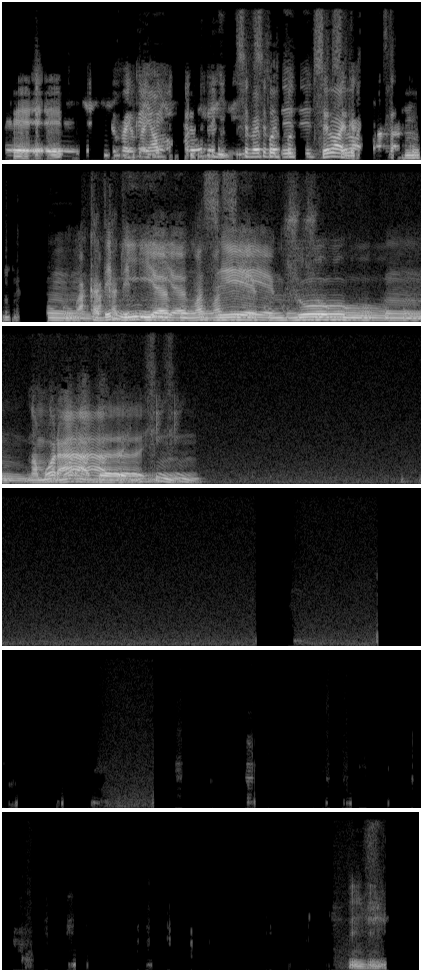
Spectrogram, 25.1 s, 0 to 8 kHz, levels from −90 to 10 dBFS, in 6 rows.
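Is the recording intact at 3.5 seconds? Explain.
No. At 3.5 seconds the speech falls within a stretch from 0 to 4.68 s where it dips very deeply, thins and cuts out in pieces, about three seconds in all. This is likely speech suppressed in double talk, where an echo canceller turned down the talker along with the far side. Unlike a network dropout, the losses come as uneven ducking rather than clean gaps. Throughout, including this moment, a second full-band copy trails by roughly a fifth of a second at a somewhat lower level, likely a doubled audio track. Unlike room echo, it has no decay or reverberant colour.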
